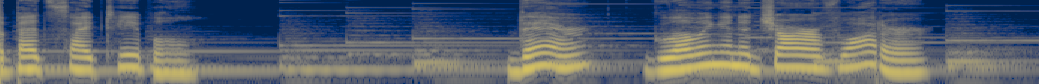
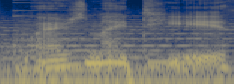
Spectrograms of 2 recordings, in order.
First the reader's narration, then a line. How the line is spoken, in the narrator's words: Granny mumbled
